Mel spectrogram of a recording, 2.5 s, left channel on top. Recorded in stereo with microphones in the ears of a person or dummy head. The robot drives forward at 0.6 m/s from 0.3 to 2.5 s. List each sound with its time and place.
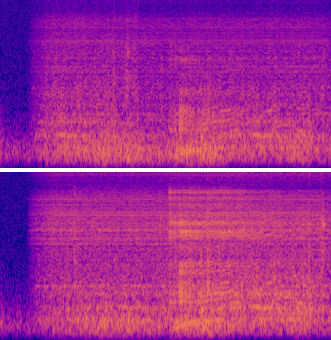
1.3 s a cupboard door: 75° right (ahead or behind); by 2.5 s 70° right (ahead or behind)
